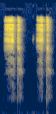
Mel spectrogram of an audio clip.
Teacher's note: But the difference is, in blending, we can hear s and t separately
